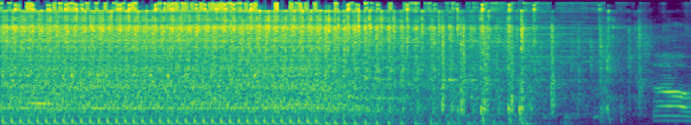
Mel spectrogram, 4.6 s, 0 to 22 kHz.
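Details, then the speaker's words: John Deere LA115 with 19.5hp Briggs & Stratton engine chugs, slows, stumbles and dies at idle, also smoking; spark present, plug looks rich, carburetor looks to be flooding, possibly bad needle overfilling; spark plug replaced. "She dies down at idle. I'll show you what it does. Also starts smoking too."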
